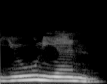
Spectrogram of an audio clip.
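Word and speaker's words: union: ஆனா எப்படி ப்ரொனவுன்ஸ் பண்றோம் பாருங்களேன், இது என்னது, யூனியன், யூனியன் அப்படின்னு வந்து நம்ம ப்ரொனவுன்ஸ் பண்றோம்.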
